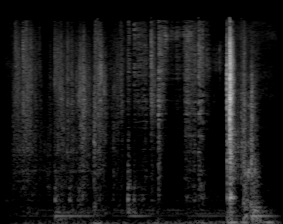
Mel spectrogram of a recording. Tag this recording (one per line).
close
wood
